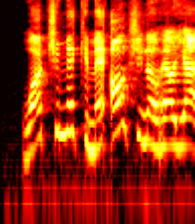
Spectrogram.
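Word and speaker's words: Wachumeqimeqi: I thought she might have reason to visit Wachimekimeki sooner or later. I said that wrong. Wachimekimeki.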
